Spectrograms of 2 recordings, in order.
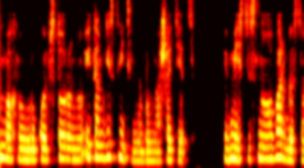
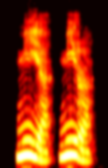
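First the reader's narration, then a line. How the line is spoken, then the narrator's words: Exclaimed. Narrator (Russian): воскликнул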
